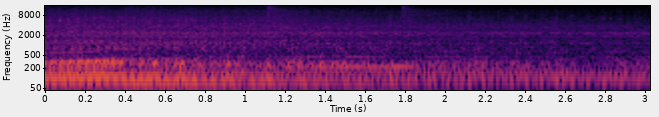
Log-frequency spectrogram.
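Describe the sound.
A motorcycle engine rumbles steadily at a low pitch as a rider drops off a passenger after a date, the throaty drone easing slightly louder at first, then settling lower.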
